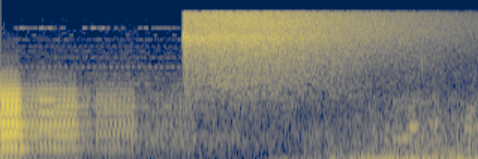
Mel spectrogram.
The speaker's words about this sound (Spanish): Abriendo compuertas.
